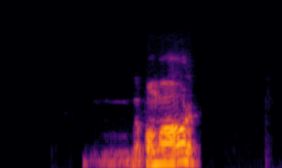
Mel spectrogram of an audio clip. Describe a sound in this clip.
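An elderly man speaks briefly over an online call.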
